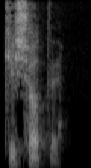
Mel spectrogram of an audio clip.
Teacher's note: En el texto original, Quijote se escribe con X, y esto es porque en esta época se pronunciaba con un sonido de sh, que mucho tiempo después se convirtió en la J que conocemos, pero en esta época la X se pronuncia firmemente como sh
